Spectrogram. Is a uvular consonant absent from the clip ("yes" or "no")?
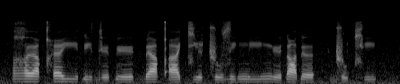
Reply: no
